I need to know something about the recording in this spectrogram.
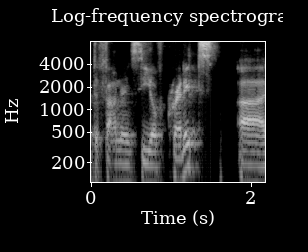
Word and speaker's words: credit: adiola did it the founder and CEO of credits uh it's pronounced c-r-e-d-i-t credit um about 2.5 billion people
